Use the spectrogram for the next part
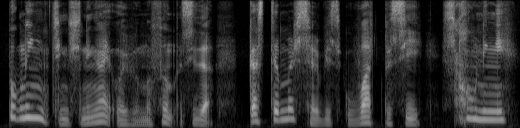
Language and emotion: Manipuri, disgusted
